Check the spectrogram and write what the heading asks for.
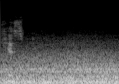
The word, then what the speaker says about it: Kissimmee: It's pronounced Kissimmee.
